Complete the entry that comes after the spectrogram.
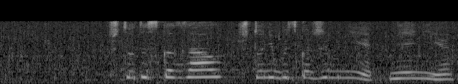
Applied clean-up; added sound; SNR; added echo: none; Stream; 12 dB; reverberation time 1.2 s.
